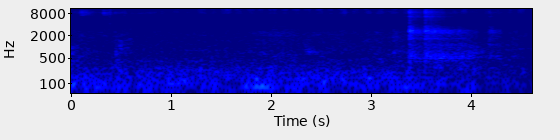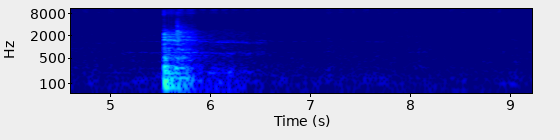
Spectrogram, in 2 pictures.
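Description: Coloured pencil scratching and rubbing on paper as a drawing is shaded, with a single sharp knock a little over five seconds in.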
